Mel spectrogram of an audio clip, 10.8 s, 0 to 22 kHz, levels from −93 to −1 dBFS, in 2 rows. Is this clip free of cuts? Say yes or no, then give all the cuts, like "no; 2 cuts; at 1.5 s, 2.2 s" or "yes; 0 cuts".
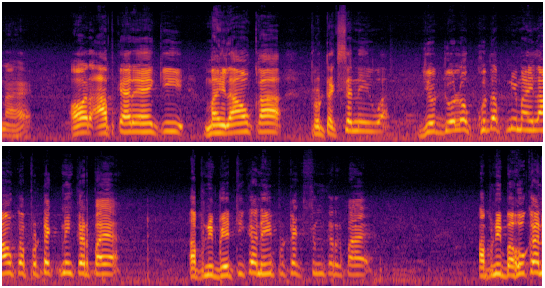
yes; 0 cuts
